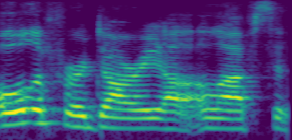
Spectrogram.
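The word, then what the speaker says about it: Ólafur Darri Ólafsson: There it is, Olafur Dari Olafsson. It's on the screen. I'm sure I butchered that terribly, but he's been in a few things as well.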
